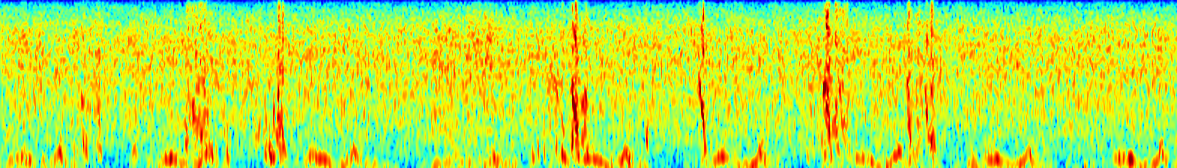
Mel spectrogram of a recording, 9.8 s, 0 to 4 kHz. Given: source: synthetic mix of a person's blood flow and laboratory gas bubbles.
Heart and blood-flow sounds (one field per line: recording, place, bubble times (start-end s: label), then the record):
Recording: Doppler ultrasound of blood flow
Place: precordium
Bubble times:
0.58-0.85 s: bubbles
1.09-1.16 s: bubbles
1.51-1.96 s: bubbles
2.08-2.44 s: bubbles
4.40-4.97 s: bubbles
5.35-5.42 s: bubbles
5.78-5.96 s: bubbles
6.56-7.10 s: bubbles
7.53-7.83 s: bubbles
From the record:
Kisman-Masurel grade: 233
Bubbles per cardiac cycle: several, 3 to 8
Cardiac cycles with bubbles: 50 to 99%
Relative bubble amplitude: loud (0.450 to 0.775)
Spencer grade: 3 (all of the cardiac periods contain showers or single bubble signals, but not dominating or overriding the cardiac motion signals)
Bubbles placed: only in the low amplitude regions of the cardiac cycle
